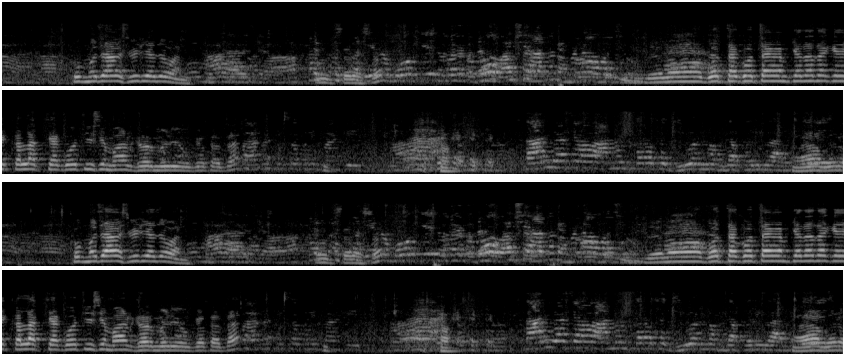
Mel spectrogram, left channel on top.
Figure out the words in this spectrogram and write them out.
ખૂબ મજા આવે છે વિડીયા જોવાની, ખૂબ સરસ। બેનો ગોતતા ગોતતા એમ કહેતા હતા કે 1 કલાક ત્યાં ગોતી છે, માંડ ઘર મળ્યું એવું કહેતા હતા। હા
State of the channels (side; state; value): both; normal; correlation 0.54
